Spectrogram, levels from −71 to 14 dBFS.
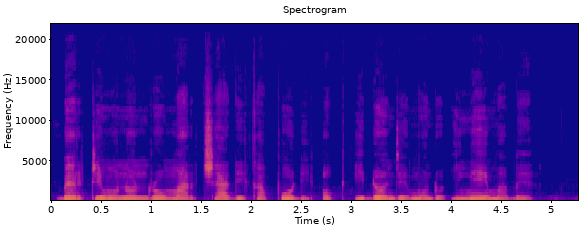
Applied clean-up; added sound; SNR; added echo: none; none; none; none.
